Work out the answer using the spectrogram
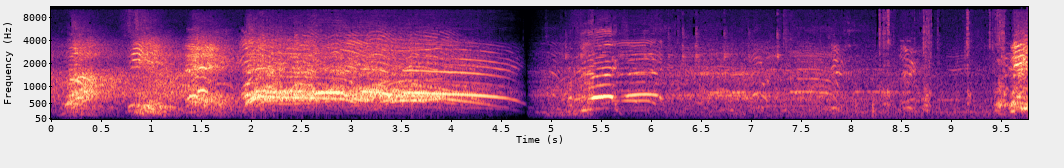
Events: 0.0s-9.7s: background noise
0.0s-0.5s: battle cry
0.7s-1.1s: battle cry
1.3s-1.8s: battle cry
1.9s-2.4s: battle cry
2.4s-4.7s: shout
4.8s-9.7s: crowd
5.2s-6.1s: man speaking
6.1s-6.9s: generic impact sounds
7.2s-7.4s: generic impact sounds
8.3s-8.5s: single-lens reflex camera
8.7s-8.9s: single-lens reflex camera
9.1s-9.3s: single-lens reflex camera
9.4s-9.5s: single-lens reflex camera
9.5s-9.7s: battle cry

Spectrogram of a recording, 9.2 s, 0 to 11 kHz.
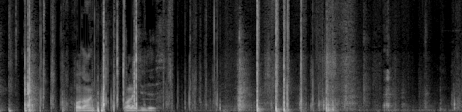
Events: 0.0s-0.3s: generic impact sounds
0.4s-1.3s: generic impact sounds
1.5s-1.9s: man speaking
1.9s-2.5s: generic impact sounds
2.4s-3.1s: man speaking
2.6s-2.7s: generic impact sounds
3.2s-4.5s: generic impact sounds
4.7s-4.9s: generic impact sounds
5.1s-5.2s: generic impact sounds
5.5s-5.8s: generic impact sounds
5.9s-6.1s: generic impact sounds
6.2s-6.7s: generic impact sounds
6.7s-7.2s: scrape
7.2s-7.3s: generic impact sounds
7.6s-7.8s: generic impact sounds
8.3s-8.6s: generic impact sounds
8.7s-8.9s: generic impact sounds
9.0s-9.2s: generic impact sounds

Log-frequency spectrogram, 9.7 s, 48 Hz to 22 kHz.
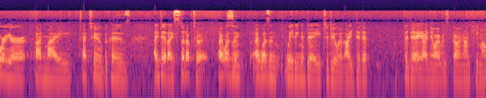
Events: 0.0s-0.5s: woman speaking
0.0s-9.7s: conversation
0.7s-1.4s: woman speaking
1.6s-2.6s: woman speaking
2.6s-3.0s: breathing
3.1s-4.2s: woman speaking
4.4s-4.9s: woman speaking
5.0s-7.4s: woman speaking
8.1s-9.4s: woman speaking
9.6s-9.7s: woman speaking

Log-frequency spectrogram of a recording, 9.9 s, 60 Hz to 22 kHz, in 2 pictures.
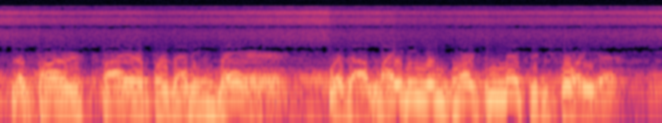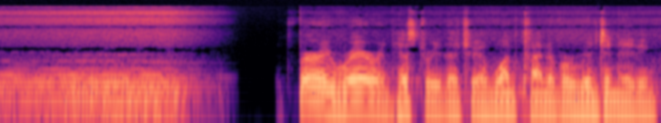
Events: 0.0s-2.1s: male speech
0.0s-6.7s: music
2.5s-4.6s: male speech
7.0s-7.2s: generic impact sounds
7.2s-9.9s: mechanisms
7.2s-9.9s: male speech

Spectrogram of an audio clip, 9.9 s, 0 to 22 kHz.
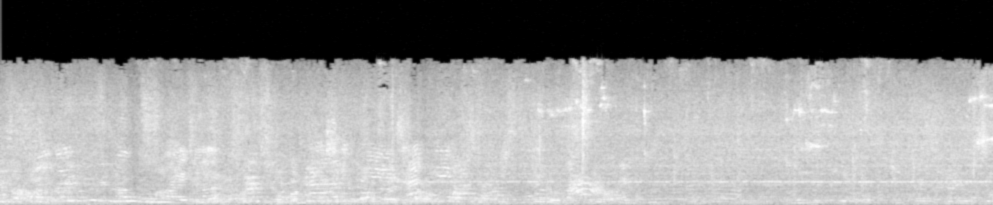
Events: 0.0s-9.9s: hubbub
0.0s-9.9s: truck
0.4s-3.0s: male speech
3.0s-5.1s: kid speaking
4.9s-6.3s: male speech
5.4s-5.5s: tick
5.8s-5.9s: tick
8.6s-8.6s: tick
9.8s-9.8s: tick

